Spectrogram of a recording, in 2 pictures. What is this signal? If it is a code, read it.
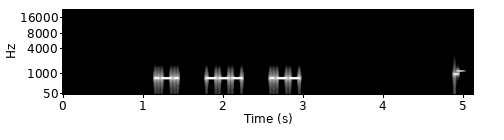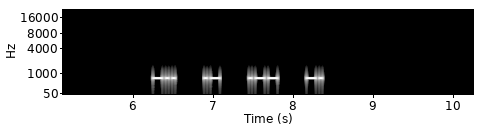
Morse code, heard as a keyed tone, about 30 wpm, spaced as for 17 wpm, 700 Hz. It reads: ROW DAWN
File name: course / 30:10wpm / 115 Lesson 19f - Letter w - Words 30wpm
